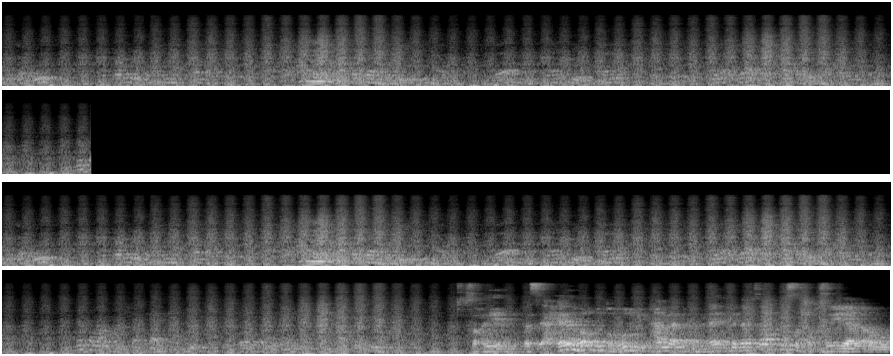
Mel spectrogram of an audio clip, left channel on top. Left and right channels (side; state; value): left; drops out; at 9.8 s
